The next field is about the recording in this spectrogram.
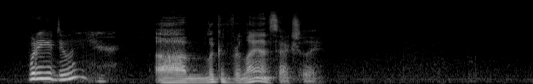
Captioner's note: none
